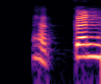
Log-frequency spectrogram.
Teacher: ठीक इसी प्रकार से जो ढ है वो मूर्धन्य वर्ण है, तो जब आपने ढक्कन बोला तो जीभ सामान्य गति से पहले मुड़ी, ऊपर वाले स्थान को स्पर्श किया और वापस आ गई, लेकिन नॉर्मल गति से, सामान्य गति से।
